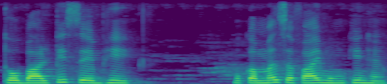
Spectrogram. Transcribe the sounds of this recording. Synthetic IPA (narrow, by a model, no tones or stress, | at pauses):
d̪̥ʱoːbaːlʈisebʱi | mʊkəmːəlsɐfaːimʊmkɪnɦɛ̃ː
